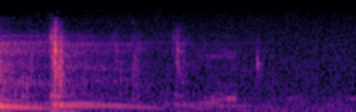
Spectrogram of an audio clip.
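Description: The tail of the comic background music dies away in a few descending sliding notes. A sharp click comes about a third of a second in, and a couple of faint ticks follow as it fades toward silence.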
